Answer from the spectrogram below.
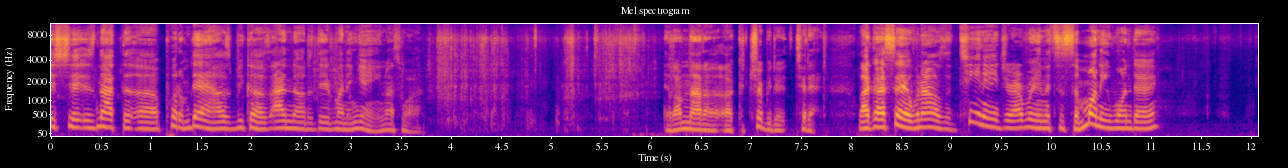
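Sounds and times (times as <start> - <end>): crinkling and rustling: 2.0 - 6.6, 11.2 - 12.0.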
